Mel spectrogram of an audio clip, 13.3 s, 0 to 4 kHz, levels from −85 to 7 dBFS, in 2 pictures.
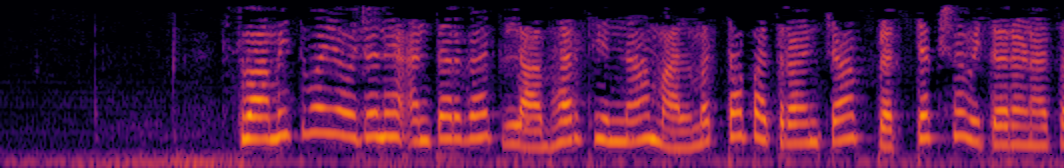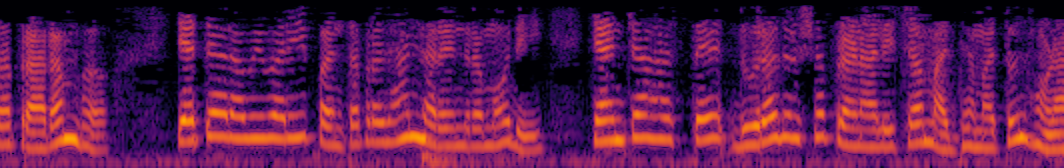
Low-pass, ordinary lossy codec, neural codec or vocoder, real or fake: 3.6 kHz; MP3, 24 kbps; none; real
